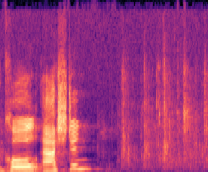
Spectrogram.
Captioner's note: applause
